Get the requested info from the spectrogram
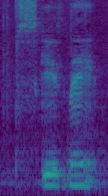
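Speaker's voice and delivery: ordinary delivery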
